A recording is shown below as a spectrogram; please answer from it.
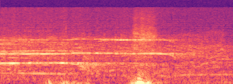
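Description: Near silence: faint room tone with a thin steady whine and one soft, brief sound about one and a half seconds in.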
